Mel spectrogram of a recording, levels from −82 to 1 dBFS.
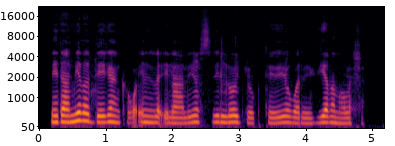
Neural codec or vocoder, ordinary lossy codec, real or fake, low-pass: codec, 44.1 kHz, 7.8 kbps, Pupu-Codec; none; fake; none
